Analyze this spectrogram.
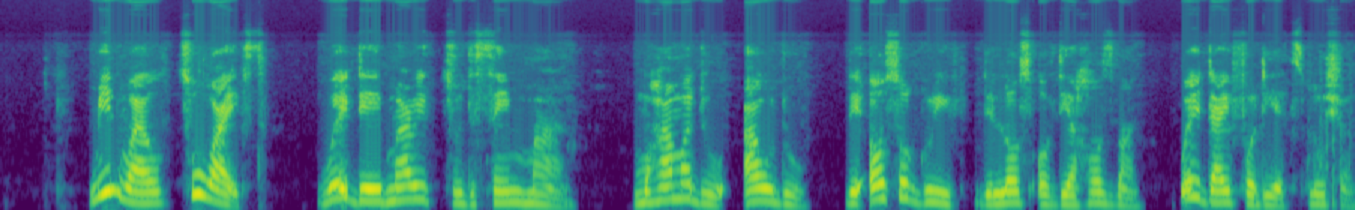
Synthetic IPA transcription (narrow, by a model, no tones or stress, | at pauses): mĩnwaɪlˠtʰuwaɪfs | wɛdemaɹid̚tʰuðəsẽmːãn | moɦamaduawdu | deʔɔlˠsoɡɹivdəlɔsɔfdɛəɦʌzbãnd | wedaɪdfɔdiɛksploʃɔ̃n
